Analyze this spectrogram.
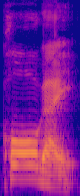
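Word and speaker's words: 公害: 코가이, 코가이. 이거는 손자입니다. 손해군요. 송가이, 송가이. 이자죠. 이해입니다. 그래서 발음이 리가이.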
